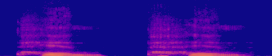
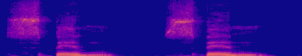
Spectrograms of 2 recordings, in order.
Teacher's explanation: this word pin, if you really listen to it, you are always having a puff of air, an aspirated P. · we actually do know how to make an unaspirated P, but we only do that, we only pronounce it when there is an S in front of it.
